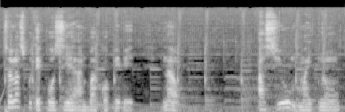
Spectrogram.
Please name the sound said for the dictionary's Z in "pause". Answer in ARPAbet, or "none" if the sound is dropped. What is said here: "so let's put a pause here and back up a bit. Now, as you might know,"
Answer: S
